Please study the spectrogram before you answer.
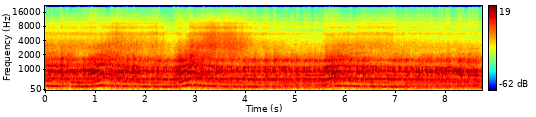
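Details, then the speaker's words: Polaris 680 Ultra triple two-stroke with freshly built engine, assembled that morning, and new Tim's precision water pump; revs up and settles back in smooth, even blips, no knocks or rattles, pulling clean and sounding healthy. "Sounds amazing. Love it. Fresh engine, just built it this morning. Put a new Tim's precision pump on it."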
